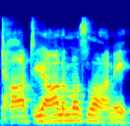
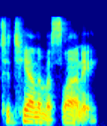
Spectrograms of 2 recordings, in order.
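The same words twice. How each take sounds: First: The A vowels are wide open and drawn out. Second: The A vowels are short and less open. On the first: The speaker calls it wrong. "You said it very American. Like, ... Americans like to open up those A's in a big, beautiful vowel sound" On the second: The speaker calls it right. "but in Canada, or is the in the way it's supposed to be pronounced"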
